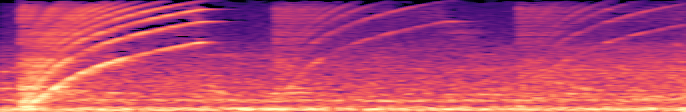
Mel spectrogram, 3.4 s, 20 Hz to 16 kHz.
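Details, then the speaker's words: Commodore 64 SID sound chip after repair, tested with SID bench: clean tones glide upward in repeated smooth sweeps, clearer than before; filter sweep now works where it previously faded into noise. "that's a lot clearer and that sweeps in which that wasn't happening before"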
